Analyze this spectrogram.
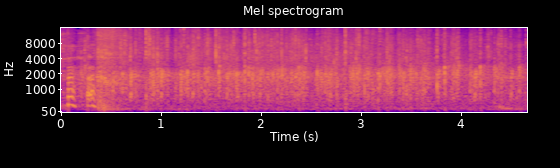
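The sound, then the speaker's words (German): An audience applauds steadily after a reading, a dense wash of many hands clapping at a fairly even level for several seconds with no voices standing out. “Also man dürfte sogar klatschen fürs Lesen.”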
